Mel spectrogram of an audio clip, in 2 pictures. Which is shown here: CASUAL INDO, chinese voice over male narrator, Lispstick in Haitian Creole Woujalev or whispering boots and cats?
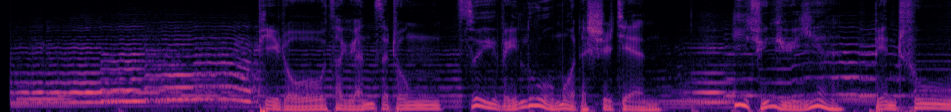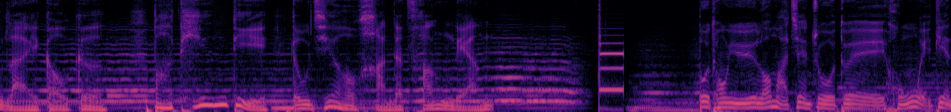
chinese voice over male narrator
